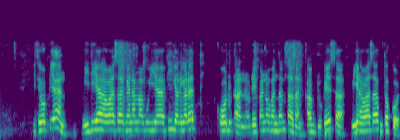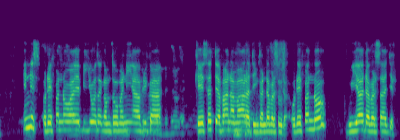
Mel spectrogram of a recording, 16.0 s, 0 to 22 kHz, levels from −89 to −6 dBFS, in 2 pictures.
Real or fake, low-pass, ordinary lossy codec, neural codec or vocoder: real; 7.2 kHz; Opus, 24 kbps; none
